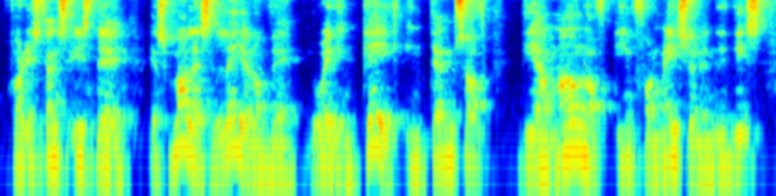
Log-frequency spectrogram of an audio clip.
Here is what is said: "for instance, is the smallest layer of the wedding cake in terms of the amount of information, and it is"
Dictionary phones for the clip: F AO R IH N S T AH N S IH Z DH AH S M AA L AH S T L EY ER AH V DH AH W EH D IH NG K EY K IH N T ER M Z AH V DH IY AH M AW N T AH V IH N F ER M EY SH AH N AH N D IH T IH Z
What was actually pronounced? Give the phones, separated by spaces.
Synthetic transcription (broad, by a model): F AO R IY N S T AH N S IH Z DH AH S M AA L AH S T L EY ER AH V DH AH W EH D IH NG K EY K IH N T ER M S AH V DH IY AH M AW N T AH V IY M F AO M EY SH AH N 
